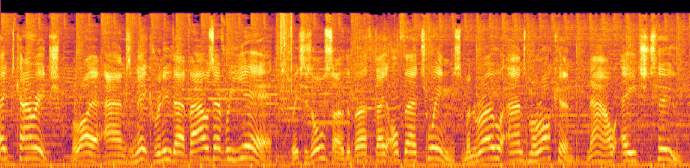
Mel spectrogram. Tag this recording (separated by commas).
Music, Speech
